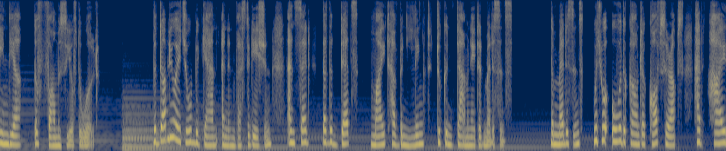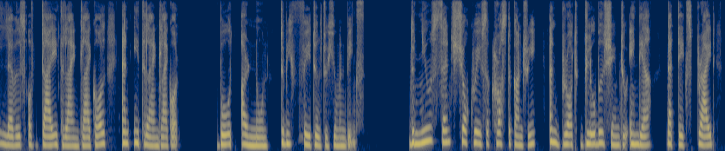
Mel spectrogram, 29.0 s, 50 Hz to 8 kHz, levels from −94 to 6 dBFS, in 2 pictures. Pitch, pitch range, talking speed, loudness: 185 Hz, 165-210 Hz, 135 wpm, -24 LUFS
